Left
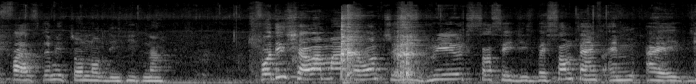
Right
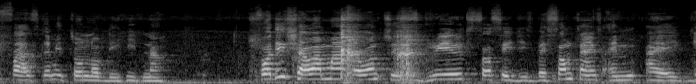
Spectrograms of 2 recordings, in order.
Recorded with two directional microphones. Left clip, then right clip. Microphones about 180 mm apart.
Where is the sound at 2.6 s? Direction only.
35° right (ahead or behind).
